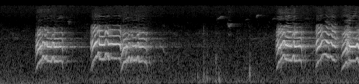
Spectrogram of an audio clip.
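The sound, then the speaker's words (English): Calls of the yellow-eared parrot, a bird of Colombia: loud, nasal, harmonic squawks arriving in two bunches of several quick calls each, separated by a short quiet pause, with no one talking. “Out of the hundreds of species in the field guide, meet one of Colombia's birds, the yellow-eared parrot.”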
